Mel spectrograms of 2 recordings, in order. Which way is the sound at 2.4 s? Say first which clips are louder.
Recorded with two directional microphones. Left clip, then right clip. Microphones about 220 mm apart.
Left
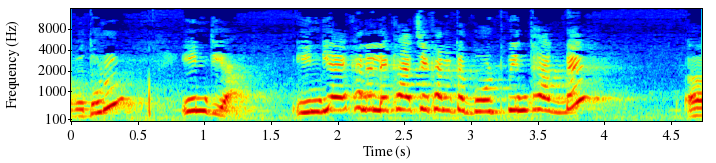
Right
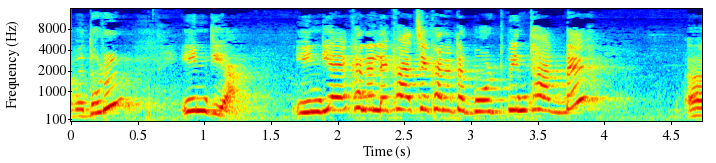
Left 1 dB; 5° left (ahead or behind).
